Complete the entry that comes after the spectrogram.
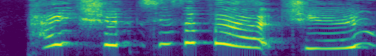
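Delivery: very high, loud sing-song call; old lady stalling the police at the door. A narrator's reading. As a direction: call sweetly to stall them. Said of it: "she called back".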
